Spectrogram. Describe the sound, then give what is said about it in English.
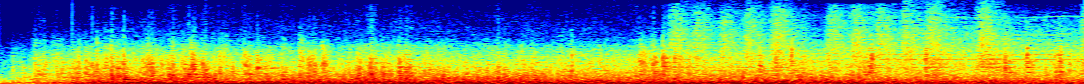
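A hut explodes in a huge orange fireball in an action film scene. The blast swells quickly into a loud, sustained roar that stays steady and dense to the end. “He clicks the trigger, and behind him, Yin's hut explodes in a burgeoning orange fireball.”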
